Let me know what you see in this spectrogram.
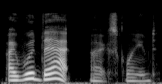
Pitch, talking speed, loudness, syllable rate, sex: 190 Hz, 185 wpm, -13 LUFS, 5.2 syllables/s, female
